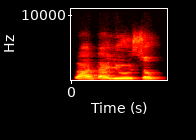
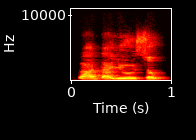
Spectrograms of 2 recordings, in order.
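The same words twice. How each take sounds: First: The phrase is said at a low pitch. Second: The phrase is said at a low pitch.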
